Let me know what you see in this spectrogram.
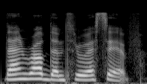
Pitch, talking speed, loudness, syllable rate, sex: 225 Hz, 245 wpm, -16 LUFS, 5.1 syllables/s, female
